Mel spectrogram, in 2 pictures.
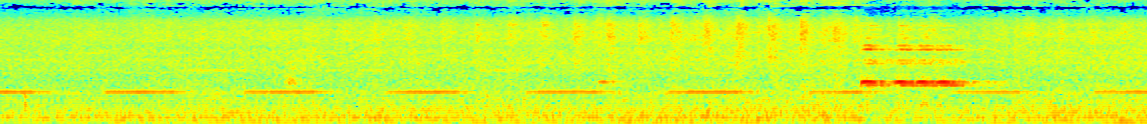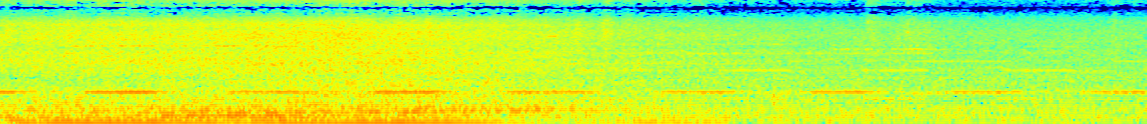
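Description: Long-distance passenger train running past along the platform: a steady rumble of wheels on rail that grows heavier in the middle and eases as the last carriages go by. A short, even ding repeats about once a second throughout, and a brief three-pulse tone sounds about nine seconds in.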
